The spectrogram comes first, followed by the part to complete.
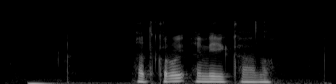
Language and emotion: Russian, neutral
